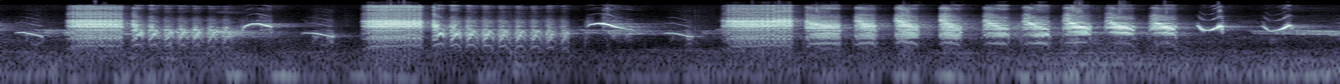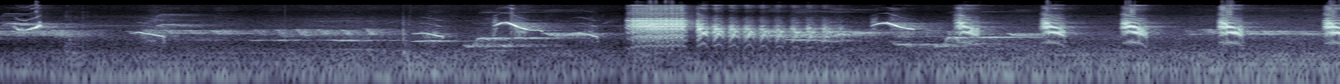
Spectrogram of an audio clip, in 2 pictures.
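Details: Long-tailed shrike singing an imitation-rich song to provoke other shrikes: harsh bursts, rapid even ticking runs, and many curving whistled slides of mimicked birdsong.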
